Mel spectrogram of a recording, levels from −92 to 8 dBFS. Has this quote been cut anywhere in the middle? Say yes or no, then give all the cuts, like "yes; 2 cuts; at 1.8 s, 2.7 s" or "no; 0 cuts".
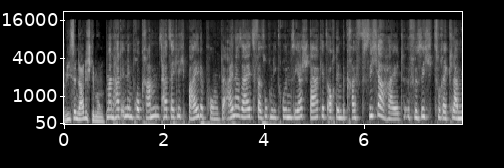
no; 0 cuts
